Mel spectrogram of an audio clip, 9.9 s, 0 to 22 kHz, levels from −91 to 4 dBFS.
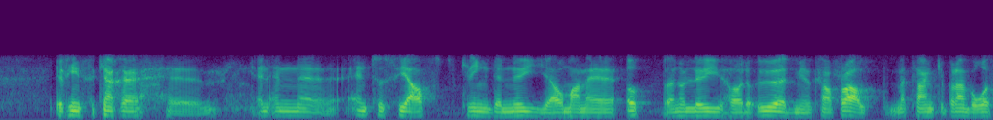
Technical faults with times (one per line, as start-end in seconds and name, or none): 0.00-9.94 AMR narrowband mobile codec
